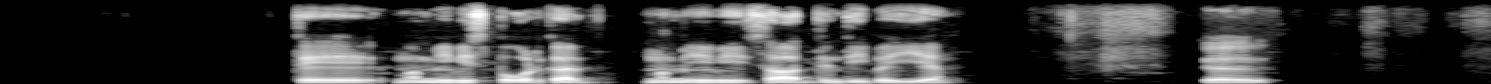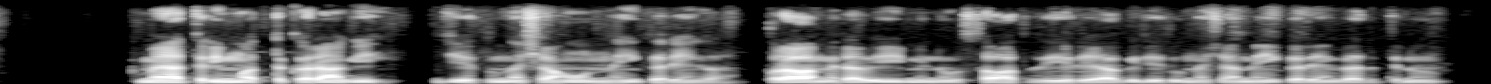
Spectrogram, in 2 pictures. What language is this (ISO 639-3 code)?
pan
